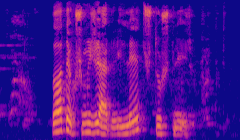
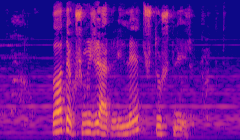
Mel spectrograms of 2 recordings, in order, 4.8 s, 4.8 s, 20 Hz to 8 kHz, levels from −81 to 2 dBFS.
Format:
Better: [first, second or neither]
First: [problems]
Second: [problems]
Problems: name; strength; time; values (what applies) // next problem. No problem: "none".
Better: first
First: none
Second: background sound (Organ); 19 dB below the speech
